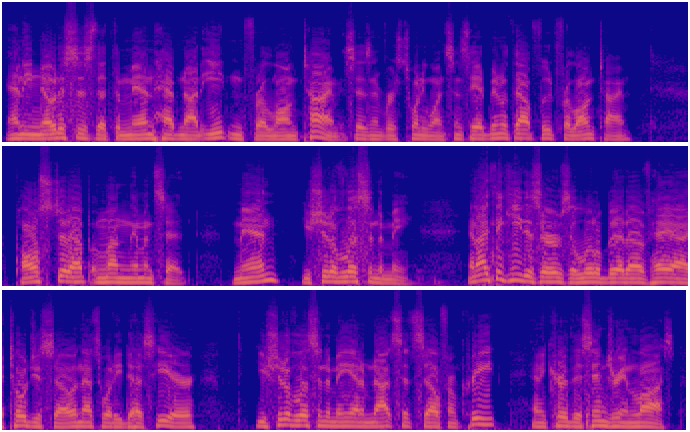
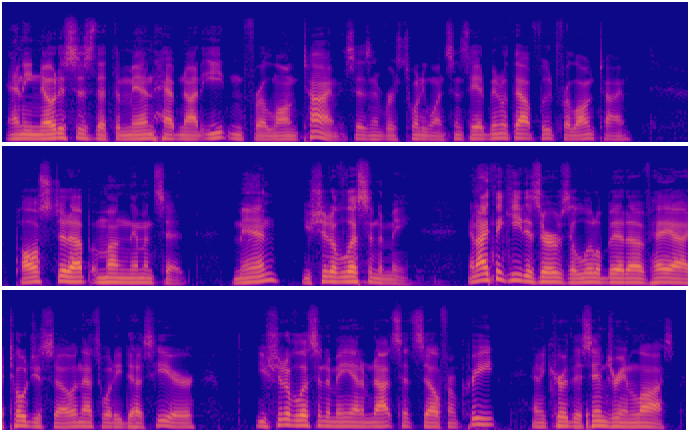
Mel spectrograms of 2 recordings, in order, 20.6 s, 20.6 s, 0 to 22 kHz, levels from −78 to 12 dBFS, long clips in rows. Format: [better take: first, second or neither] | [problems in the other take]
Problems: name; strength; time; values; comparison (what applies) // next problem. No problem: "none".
second | distortion; heavy; 6 dB below the speech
